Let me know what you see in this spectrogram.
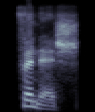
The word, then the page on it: Finnish: Indian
